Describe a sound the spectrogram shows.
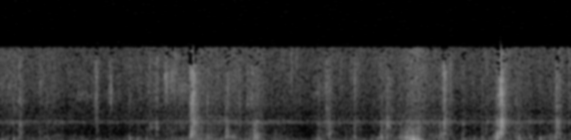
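A man chews food noisily close by, with wet smacking sounds.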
